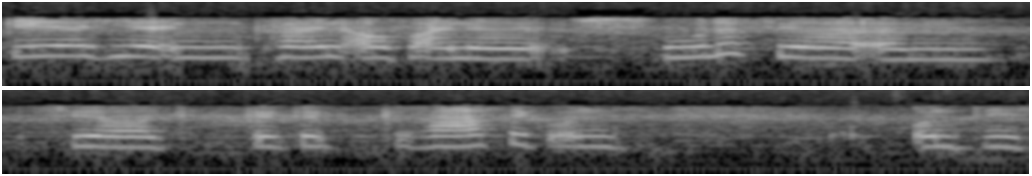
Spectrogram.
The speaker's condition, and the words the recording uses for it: Stuttering. Und seitdem läuft es eigentlich ganz gut.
